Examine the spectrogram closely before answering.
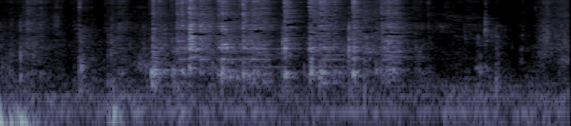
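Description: A dog eats noisily from a metal bowl.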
